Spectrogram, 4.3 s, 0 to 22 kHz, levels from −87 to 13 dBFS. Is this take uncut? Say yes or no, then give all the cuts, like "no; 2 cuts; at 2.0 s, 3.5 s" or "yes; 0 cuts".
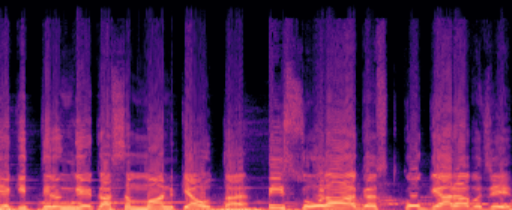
no; 1 cut; at 2.3 s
